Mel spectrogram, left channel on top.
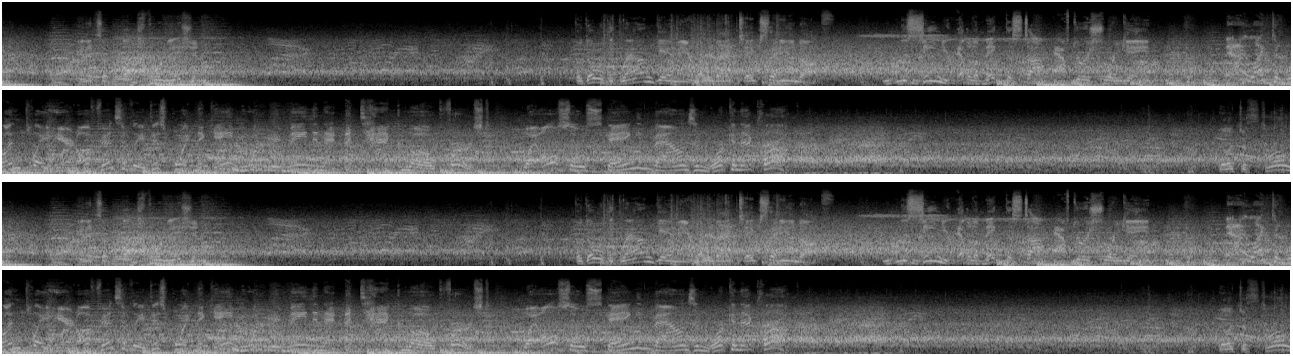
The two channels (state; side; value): identical; both; correlation 1.00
